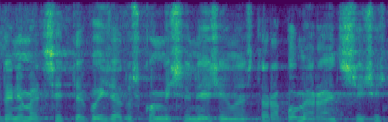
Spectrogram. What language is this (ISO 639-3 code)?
est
